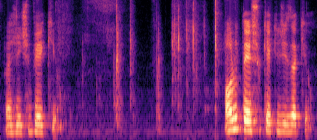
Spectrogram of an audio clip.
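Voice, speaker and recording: A woman's voice: lowish voice, fairly even intonation, normal speed, a little hiss or hum. Patient Brazilian woman teaching a class. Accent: Brazilian Portuguese. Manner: patient, explanatory, pointing things out as she goes. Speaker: primary school teacher. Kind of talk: recorded classroom lesson.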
